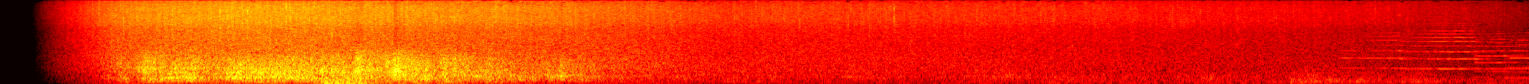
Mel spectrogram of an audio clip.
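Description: A long roll of thunder over rain: it swells from silence within the first second or two, is loudest for a few seconds, then dies away, leaving steady rain.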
